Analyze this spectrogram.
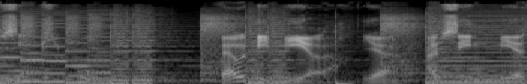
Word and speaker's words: Mia: cause a death loss of blood due to blunt force trauma profiles M Maya is that how would you pronounce that I've seen I've seen people that would be Mia yeah I've seen Mia spell differently I've seen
